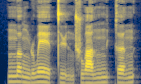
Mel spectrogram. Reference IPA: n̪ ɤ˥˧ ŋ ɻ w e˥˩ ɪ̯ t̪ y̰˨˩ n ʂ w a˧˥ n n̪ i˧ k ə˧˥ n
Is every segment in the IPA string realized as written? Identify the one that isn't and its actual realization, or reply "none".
none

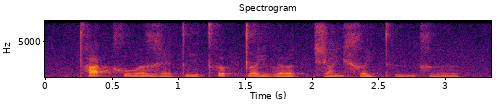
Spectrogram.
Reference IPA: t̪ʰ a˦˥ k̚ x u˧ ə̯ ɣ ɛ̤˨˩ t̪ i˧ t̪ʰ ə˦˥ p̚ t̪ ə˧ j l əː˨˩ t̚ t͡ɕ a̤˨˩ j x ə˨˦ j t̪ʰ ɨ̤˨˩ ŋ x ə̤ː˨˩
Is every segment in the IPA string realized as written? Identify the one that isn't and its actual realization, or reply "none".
none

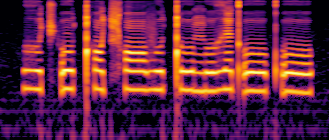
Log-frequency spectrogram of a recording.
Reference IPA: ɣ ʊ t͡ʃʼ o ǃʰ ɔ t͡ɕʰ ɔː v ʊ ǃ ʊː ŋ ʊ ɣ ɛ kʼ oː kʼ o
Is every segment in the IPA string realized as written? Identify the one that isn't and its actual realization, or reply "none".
none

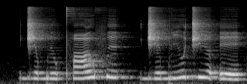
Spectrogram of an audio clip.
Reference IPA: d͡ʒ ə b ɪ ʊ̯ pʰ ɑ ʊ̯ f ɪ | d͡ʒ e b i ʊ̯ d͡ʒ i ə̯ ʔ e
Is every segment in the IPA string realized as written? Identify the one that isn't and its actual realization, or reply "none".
none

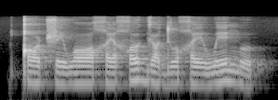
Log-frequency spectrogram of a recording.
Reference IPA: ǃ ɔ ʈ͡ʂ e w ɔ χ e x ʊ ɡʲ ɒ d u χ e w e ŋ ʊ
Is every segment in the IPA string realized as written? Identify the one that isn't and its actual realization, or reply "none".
x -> χ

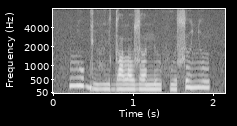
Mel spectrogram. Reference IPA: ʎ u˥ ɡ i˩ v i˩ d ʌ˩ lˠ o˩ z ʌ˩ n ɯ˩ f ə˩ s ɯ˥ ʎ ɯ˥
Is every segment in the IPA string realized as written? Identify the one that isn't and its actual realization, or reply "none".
ə˩ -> ɯ˩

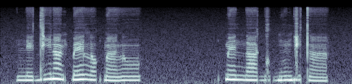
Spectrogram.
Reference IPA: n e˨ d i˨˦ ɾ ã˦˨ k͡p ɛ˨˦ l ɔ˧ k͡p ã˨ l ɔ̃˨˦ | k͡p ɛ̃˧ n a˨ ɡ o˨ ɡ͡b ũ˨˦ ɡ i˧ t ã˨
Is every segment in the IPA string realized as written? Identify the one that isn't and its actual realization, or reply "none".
ɔ̃˨˦ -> ɔ̃˧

